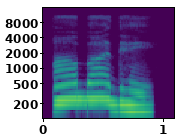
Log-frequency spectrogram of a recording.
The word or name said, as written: ಆಬಾಧೆ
